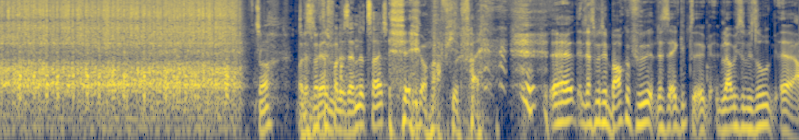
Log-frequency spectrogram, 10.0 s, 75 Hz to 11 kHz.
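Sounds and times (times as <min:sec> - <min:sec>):
blender motor pureeing wild garlic with olive oil: 0:00.0 - 0:03.2
speech: 0:03.2 - 0:09.9.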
